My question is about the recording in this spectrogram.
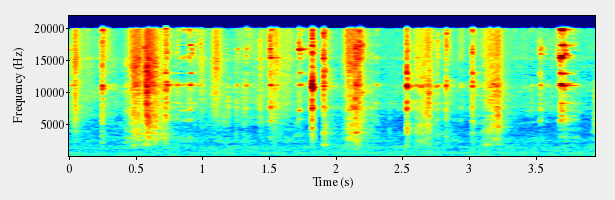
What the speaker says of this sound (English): I'm just going to peel them.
